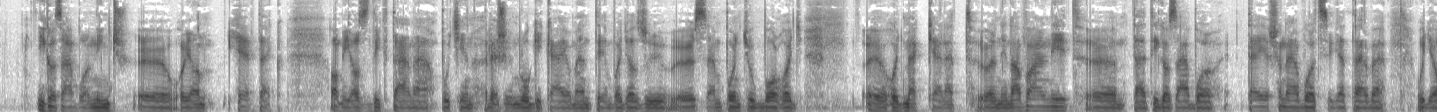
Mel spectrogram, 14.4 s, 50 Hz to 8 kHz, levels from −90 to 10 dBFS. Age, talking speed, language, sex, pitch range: 20-39, 125 wpm, Hungarian, male, 90-95 Hz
